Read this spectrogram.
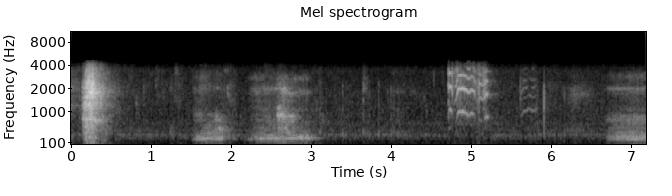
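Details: Pet boxer dog barking at its owner indoors: one sharp loud bark, then several lower rough, muffled barks spaced about a second apart, with a brief squeaky whine midway.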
